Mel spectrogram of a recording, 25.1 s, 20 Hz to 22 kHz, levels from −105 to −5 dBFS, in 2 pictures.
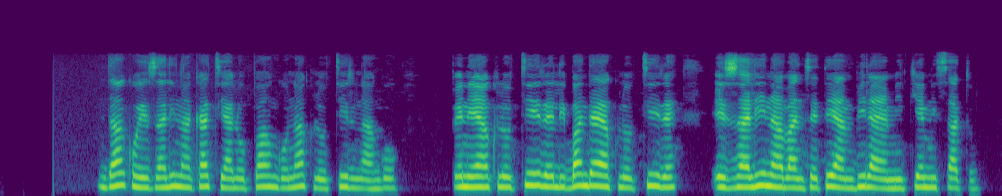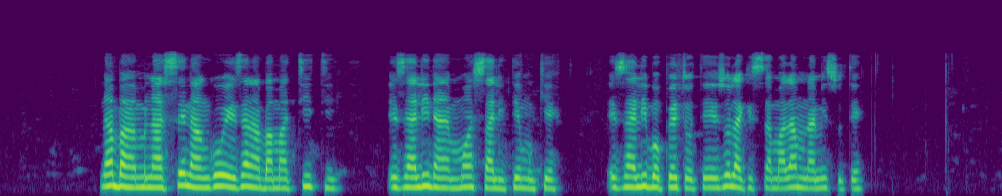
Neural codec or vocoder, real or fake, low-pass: none; real; 7.2 kHz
